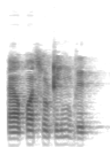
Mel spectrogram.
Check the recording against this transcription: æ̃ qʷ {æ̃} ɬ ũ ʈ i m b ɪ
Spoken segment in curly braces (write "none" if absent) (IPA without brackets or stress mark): æ̃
